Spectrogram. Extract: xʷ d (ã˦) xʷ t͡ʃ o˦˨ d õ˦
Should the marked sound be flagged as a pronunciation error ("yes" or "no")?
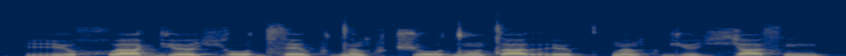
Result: no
